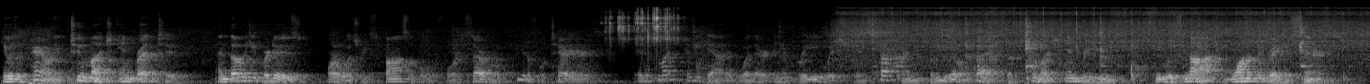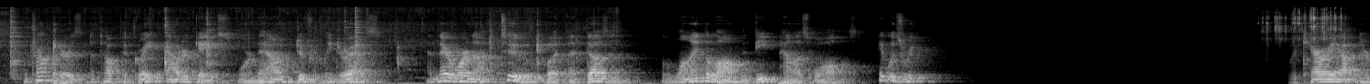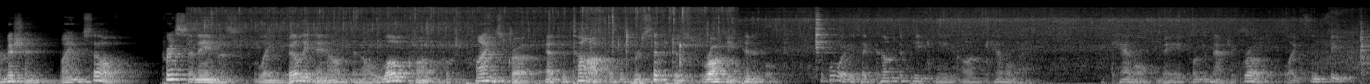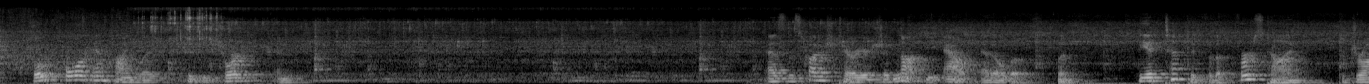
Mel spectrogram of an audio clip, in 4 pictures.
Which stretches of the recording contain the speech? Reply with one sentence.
The speech can be heard from 0.0 to 22.9 s, from 26.6 to 44.0 s and from 48.8 to 54.7 s.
